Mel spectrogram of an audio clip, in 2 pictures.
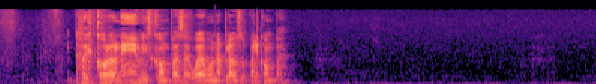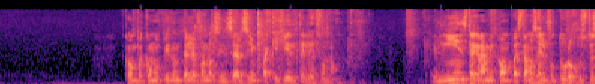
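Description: A young man speaks calmly and close to the microphone.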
